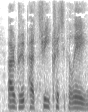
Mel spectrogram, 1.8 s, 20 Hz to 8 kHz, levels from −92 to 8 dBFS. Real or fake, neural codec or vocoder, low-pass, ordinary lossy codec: real; none; none; none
